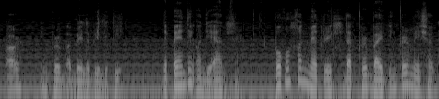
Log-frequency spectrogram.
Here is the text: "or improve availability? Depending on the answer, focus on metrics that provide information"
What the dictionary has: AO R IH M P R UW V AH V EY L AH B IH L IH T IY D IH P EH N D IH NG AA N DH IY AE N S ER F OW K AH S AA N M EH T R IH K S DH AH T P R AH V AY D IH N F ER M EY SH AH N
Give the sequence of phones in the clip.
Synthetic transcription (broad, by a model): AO R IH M P R UW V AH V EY L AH B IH L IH T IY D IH P EH N D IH NG AA N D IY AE N S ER P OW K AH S AA N M EH T R IH K S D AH T P R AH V AY D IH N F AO M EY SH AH N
